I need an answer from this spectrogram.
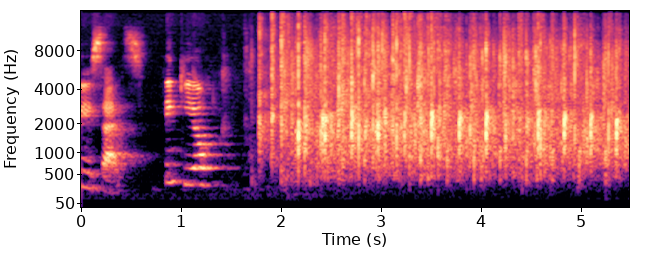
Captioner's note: applause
